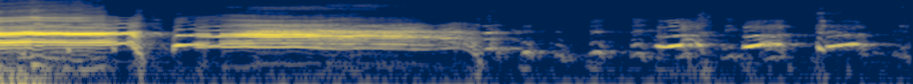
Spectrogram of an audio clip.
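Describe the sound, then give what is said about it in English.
A voice lets out a loud, shrill imitation of a horror-movie scream, held for about two seconds with a break in the middle, then dissolves into short, choppy bursts of laughter. “It was a scream, like a horror scream.”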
